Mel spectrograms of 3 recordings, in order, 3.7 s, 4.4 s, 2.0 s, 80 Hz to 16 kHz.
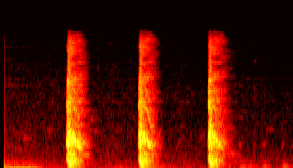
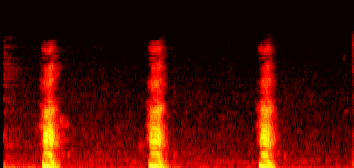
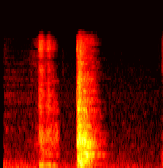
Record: {"three_cough_length": "3.7 s", "three_cough_amplitude": 28033, "three_cough_signal_mean_std_ratio": 0.4, "exhalation_length": "4.4 s", "exhalation_amplitude": 27009, "exhalation_signal_mean_std_ratio": 0.34, "cough_length": "2.0 s", "cough_amplitude": 28313, "cough_signal_mean_std_ratio": 0.29, "survey_phase": "beta (2021-08-13 to 2022-03-07)", "age": "45-64", "gender": "Male", "wearing_mask": "No", "symptom_cough_any": true, "smoker_status": "Never smoked", "respiratory_condition_asthma": false, "respiratory_condition_other": false, "recruitment_source": "Test and Trace", "submission_delay": "0 days", "covid_test_result": "Negative", "covid_test_method": "LFT"}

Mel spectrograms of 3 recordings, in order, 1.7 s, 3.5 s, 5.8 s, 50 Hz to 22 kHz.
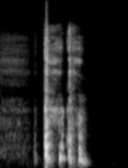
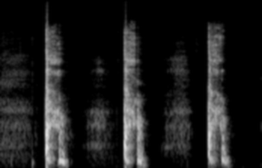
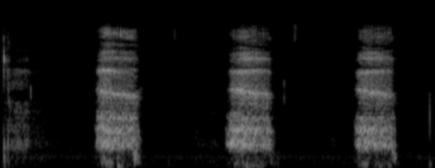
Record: {"cough_length": "1.7 s", "cough_amplitude": 32768, "cough_signal_mean_std_ratio": 0.3, "three_cough_length": "3.5 s", "three_cough_amplitude": 32768, "three_cough_signal_mean_std_ratio": 0.3, "exhalation_length": "5.8 s", "exhalation_amplitude": 3769, "exhalation_signal_mean_std_ratio": 0.47, "survey_phase": "alpha (2021-03-01 to 2021-08-12)", "age": "18-44", "gender": "Female", "wearing_mask": "No", "symptom_none": true, "smoker_status": "Never smoked", "respiratory_condition_asthma": false, "respiratory_condition_other": false, "recruitment_source": "REACT", "submission_delay": "1 day", "covid_test_result": "Negative", "covid_test_method": "RT-qPCR"}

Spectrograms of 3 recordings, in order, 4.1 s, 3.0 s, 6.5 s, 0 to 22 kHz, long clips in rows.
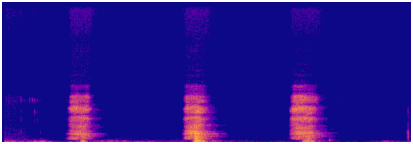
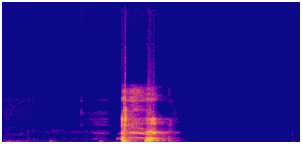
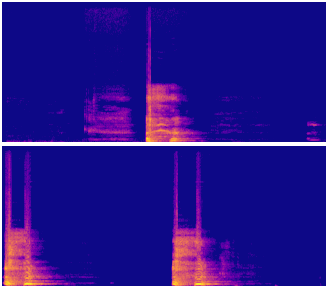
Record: {"exhalation_length": "4.1 s", "exhalation_amplitude": 32681, "exhalation_signal_mean_std_ratio": 0.34, "cough_length": "3.0 s", "cough_amplitude": 32768, "cough_signal_mean_std_ratio": 0.26, "three_cough_length": "6.5 s", "three_cough_amplitude": 32768, "three_cough_signal_mean_std_ratio": 0.3, "survey_phase": "beta (2021-08-13 to 2022-03-07)", "age": "45-64", "gender": "Female", "wearing_mask": "No", "symptom_none": true, "smoker_status": "Never smoked", "respiratory_condition_asthma": true, "respiratory_condition_other": false, "recruitment_source": "Test and Trace", "submission_delay": "2 days", "covid_test_result": "Negative", "covid_test_method": "RT-qPCR"}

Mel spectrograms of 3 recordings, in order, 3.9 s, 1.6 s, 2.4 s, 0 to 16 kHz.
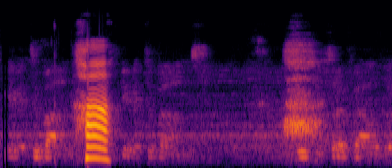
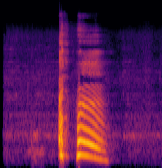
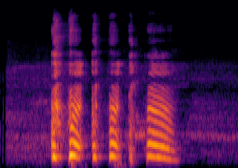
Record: {"exhalation_length": "3.9 s", "exhalation_amplitude": 30919, "exhalation_signal_mean_std_ratio": 0.29, "cough_length": "1.6 s", "cough_amplitude": 31564, "cough_signal_mean_std_ratio": 0.37, "three_cough_length": "2.4 s", "three_cough_amplitude": 21265, "three_cough_signal_mean_std_ratio": 0.42, "survey_phase": "beta (2021-08-13 to 2022-03-07)", "age": "18-44", "gender": "Female", "wearing_mask": "No", "symptom_none": true, "smoker_status": "Never smoked", "respiratory_condition_asthma": false, "respiratory_condition_other": false, "recruitment_source": "REACT", "submission_delay": "1 day", "covid_test_result": "Negative", "covid_test_method": "RT-qPCR", "influenza_a_test_result": "Negative", "influenza_b_test_result": "Negative"}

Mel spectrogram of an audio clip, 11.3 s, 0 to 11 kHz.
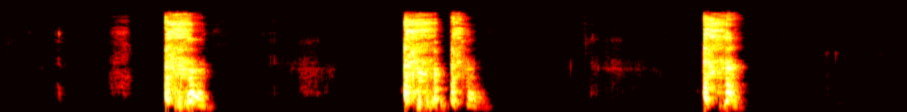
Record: {"three_cough_length": "11.3 s", "three_cough_amplitude": 32175, "three_cough_signal_mean_std_ratio": 0.29, "survey_phase": "alpha (2021-03-01 to 2021-08-12)", "age": "45-64", "gender": "Male", "wearing_mask": "No", "symptom_cough_any": true, "symptom_fatigue": true, "symptom_change_to_sense_of_smell_or_taste": true, "symptom_onset": "7 days", "smoker_status": "Ex-smoker", "respiratory_condition_asthma": false, "respiratory_condition_other": false, "recruitment_source": "Test and Trace", "submission_delay": "1 day", "covid_test_result": "Positive", "covid_test_method": "RT-qPCR", "covid_ct_value": 24.4, "covid_ct_gene": "ORF1ab gene", "covid_ct_mean": 24.7, "covid_viral_load": "8100 copies/ml", "covid_viral_load_category": "Minimal viral load (< 10K copies/ml)"}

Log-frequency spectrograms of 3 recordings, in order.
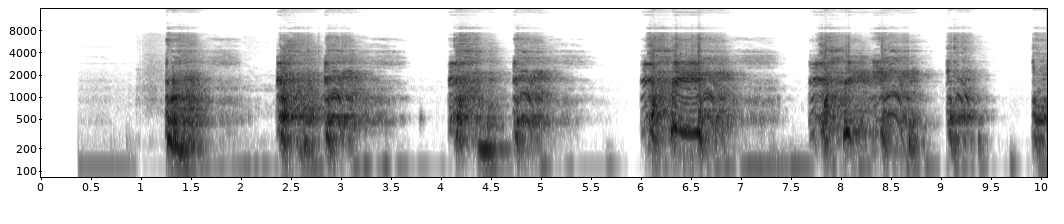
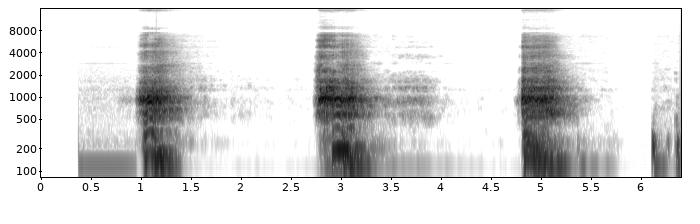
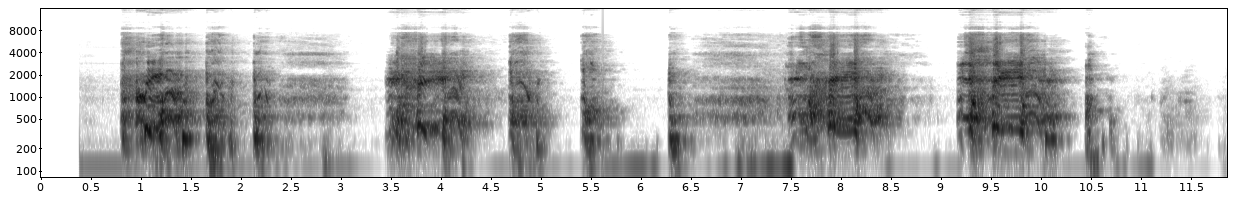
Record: {"three_cough_length": "10.1 s", "three_cough_amplitude": 32768, "three_cough_signal_mean_std_ratio": 0.57, "exhalation_length": "6.4 s", "exhalation_amplitude": 32347, "exhalation_signal_mean_std_ratio": 0.36, "cough_length": "11.9 s", "cough_amplitude": 32768, "cough_signal_mean_std_ratio": 0.53, "survey_phase": "beta (2021-08-13 to 2022-03-07)", "age": "45-64", "gender": "Male", "wearing_mask": "No", "symptom_cough_any": true, "symptom_new_continuous_cough": true, "symptom_runny_or_blocked_nose": true, "symptom_sore_throat": true, "symptom_fever_high_temperature": true, "symptom_onset": "3 days", "smoker_status": "Never smoked", "respiratory_condition_asthma": true, "respiratory_condition_other": false, "recruitment_source": "Test and Trace", "submission_delay": "2 days", "covid_test_result": "Positive", "covid_test_method": "RT-qPCR", "covid_ct_value": 20.9, "covid_ct_gene": "N gene"}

